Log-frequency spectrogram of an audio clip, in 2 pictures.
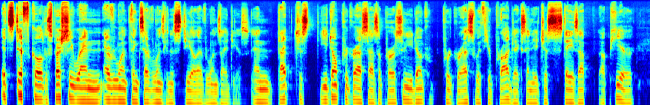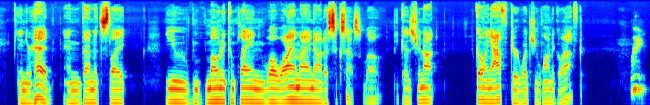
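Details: Adult man speaking; normal speech.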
